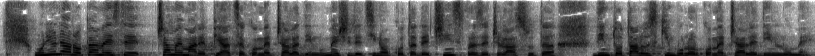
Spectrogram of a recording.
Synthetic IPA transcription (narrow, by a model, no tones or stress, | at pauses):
uniuneaeɾopeanəje̞st̪e̞t͡ʃamajmaɾe̞pjat̪səko̞mert͡ʃialəd̪inlume̞ʃid̪e̞t̪sineo̞ko̞t̪əd̪e̞t͡ʃinspɾəze̞t͡ʃe̞lasut̪əd̪int̪o̞t̪alulskʲimbuɾilo̞rko̞me̞rt͡ʃiale̞d̪inlume̞̰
